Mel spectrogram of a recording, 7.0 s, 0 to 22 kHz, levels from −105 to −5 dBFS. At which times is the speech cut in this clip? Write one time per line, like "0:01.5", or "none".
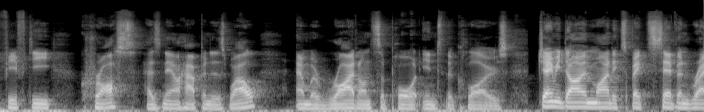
0:05.2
